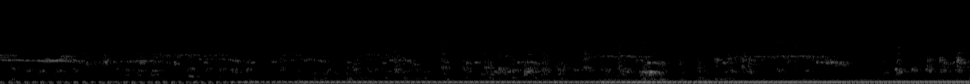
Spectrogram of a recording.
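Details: Broody black Japanese bantam hen giving a continuous run of rapid, low, grumbling clucks and short harsh notes, roughly three per second, under a strong steady low hum.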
